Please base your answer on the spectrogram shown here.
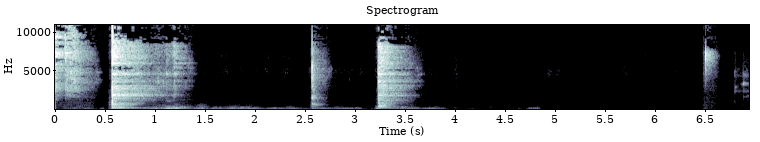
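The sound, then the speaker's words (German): About two teaspoons of butter go into heating milk with a few sharp clinks and knocks of a spoon against the pot, fairly faint and spread out with quiet gaps between them. “Jetzt nehme ich mal einen ganzen Teelöffel. Oh ja, sind eher zwei. Butter. Zack, hinein in die Milch.”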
